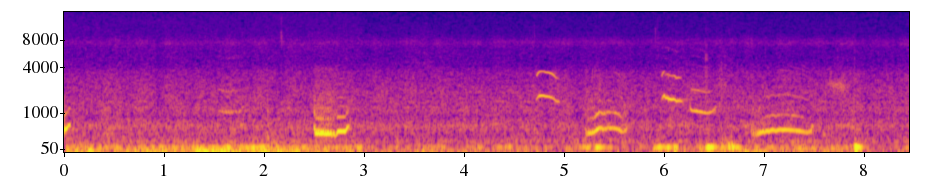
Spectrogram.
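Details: Mother cat tending her four-day-old kittens indoors; a series of short arched mews, about six in eight seconds, each briefly rising then falling, over a steady low rumbling background.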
